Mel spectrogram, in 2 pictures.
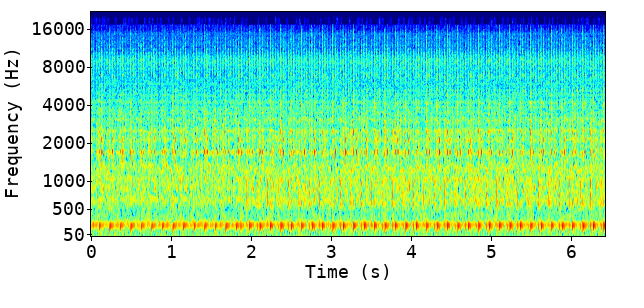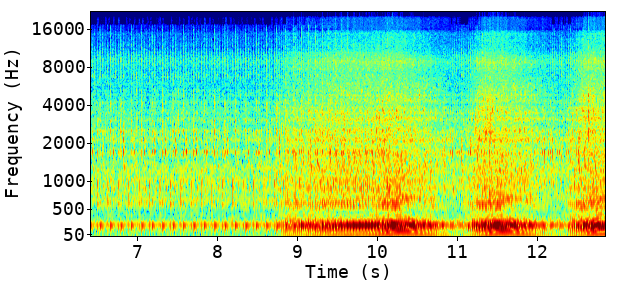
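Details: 1989 VW Jetta mk2 diesel, 5-speed, about 118,000 miles, revived after sitting about 14 years, on new fuel and a new battery: steady idle clatter at about four pulses a second, then clean revs rising and falling; healthy.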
